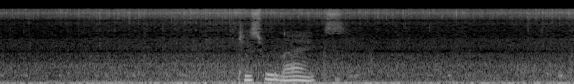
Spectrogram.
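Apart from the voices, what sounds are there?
rain falling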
